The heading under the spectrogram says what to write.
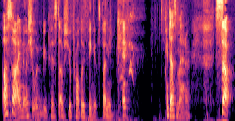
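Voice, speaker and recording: A woman's voice: deep voice, animated, fast, creaky, a bit bright, a little hiss or hum. A woman co-hosting a podcast, chatting casually in a rambling, giggly way and swearing freely. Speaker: podcast co-host.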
